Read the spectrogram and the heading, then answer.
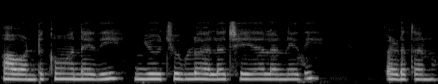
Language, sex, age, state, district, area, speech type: Telugu, female, 60+, Andhra Pradesh, Vizianagaram, rural, spontaneous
